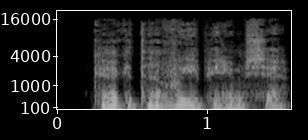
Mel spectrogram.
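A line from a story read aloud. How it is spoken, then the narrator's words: Whisper. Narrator (Russian): прошептала Ёнка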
